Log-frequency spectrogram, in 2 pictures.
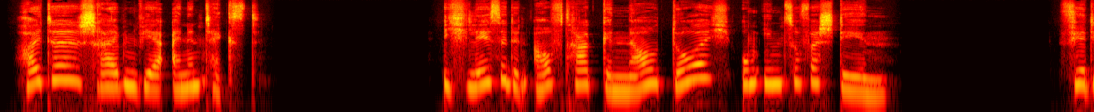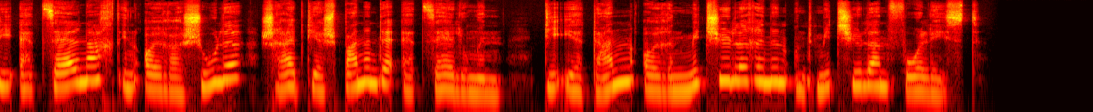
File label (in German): OFF CH DE; hoch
